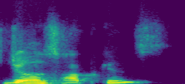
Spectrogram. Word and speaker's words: Johns Hopkins: with N, with S, Johns Hopkins. Yeah. Yes. All right, That's the Johns thing. Hopkins. Hmm. All right. So yeah, Jones so in X. Johns Hopkins.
